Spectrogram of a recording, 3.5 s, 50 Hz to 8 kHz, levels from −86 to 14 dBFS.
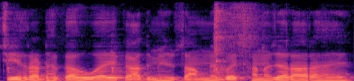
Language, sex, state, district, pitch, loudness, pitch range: Hindi, male, Jharkhand, Ranchi, 140 Hz, -14 LUFS, 135-145 Hz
